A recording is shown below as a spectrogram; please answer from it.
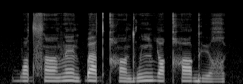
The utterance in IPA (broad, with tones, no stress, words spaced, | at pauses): bɔ˨dsˤã˨vɛ̃˦˨d ɓa˧dqʰɔ̃˨dwĩ˦ʎɔ˧ qʰɔ˦ɡy˨ʁ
